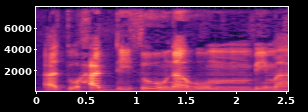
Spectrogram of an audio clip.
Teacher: Mimati bertemu dengan ba, hukum dia ikhfa syafawi dengan bacaannya sekadar 2 harakat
